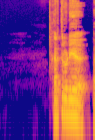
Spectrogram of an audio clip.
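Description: A middle-aged man speaks close to a microphone.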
